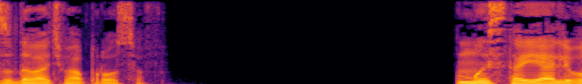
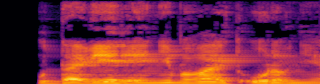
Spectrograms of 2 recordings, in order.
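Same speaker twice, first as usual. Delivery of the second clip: plain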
